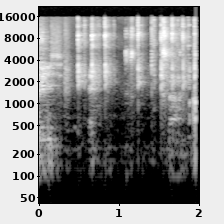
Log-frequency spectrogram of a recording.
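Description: Poker chips clicking against each other as they are handled at the table: an irregular run of short, sharp clicks.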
